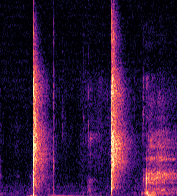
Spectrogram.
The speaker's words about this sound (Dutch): Misschien moeten we dit... Eh, moeten we ook nog even klappen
